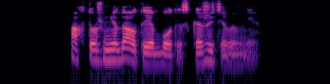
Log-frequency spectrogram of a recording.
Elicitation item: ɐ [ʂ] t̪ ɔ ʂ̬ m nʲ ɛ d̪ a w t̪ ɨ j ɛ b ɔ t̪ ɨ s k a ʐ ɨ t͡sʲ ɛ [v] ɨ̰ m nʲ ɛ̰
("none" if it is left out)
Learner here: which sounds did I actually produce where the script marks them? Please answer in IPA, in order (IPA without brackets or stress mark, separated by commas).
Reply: x, v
